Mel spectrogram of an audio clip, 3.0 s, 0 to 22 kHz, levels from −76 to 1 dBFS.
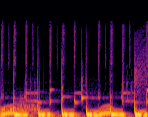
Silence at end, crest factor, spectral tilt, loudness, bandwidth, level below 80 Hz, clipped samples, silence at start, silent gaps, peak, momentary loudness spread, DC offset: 0 s; 10 dB; -7.5 dB/octave; -17 LUFS; 10 kHz; -14 dBFS; under 0.1%; 0 s; none; -4 dBFS; 4 LU; under 0.1%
